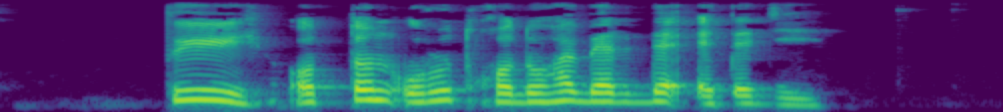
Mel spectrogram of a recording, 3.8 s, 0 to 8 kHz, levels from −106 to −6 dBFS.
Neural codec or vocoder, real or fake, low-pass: none; real; 7.2 kHz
